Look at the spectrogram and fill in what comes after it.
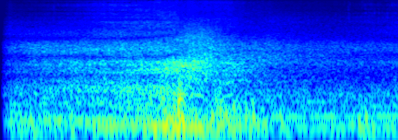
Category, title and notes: Sound effects > Vehicles
Car driving in Tampere. Recorded with iphone in fall, humid weather.
auto, car, city, field-recording, street, traffic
